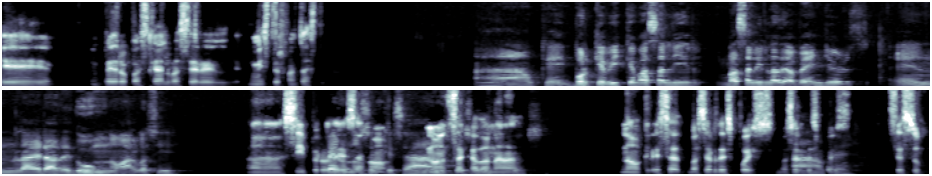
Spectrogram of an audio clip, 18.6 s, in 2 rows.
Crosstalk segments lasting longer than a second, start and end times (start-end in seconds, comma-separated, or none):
12.5-14.5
